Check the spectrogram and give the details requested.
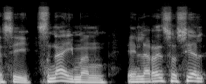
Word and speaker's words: Snyman: Hoy está con nosotros el señor Gabi y se pronuncia así, Sniman en la red social X.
